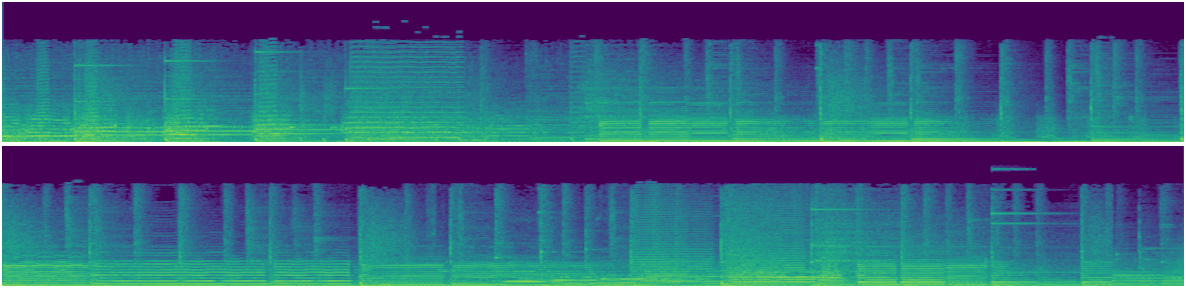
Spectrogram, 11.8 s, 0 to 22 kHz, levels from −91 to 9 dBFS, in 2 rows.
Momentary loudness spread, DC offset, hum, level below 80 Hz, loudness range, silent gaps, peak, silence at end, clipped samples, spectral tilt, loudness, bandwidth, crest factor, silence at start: 7 LU; under 0.1%; none; -20 dBFS; 3 LU; none; 0 dBFS; 0 s; under 0.1%; -4.5 dB/octave; -14 LUFS; 16.5 kHz; 14 dB; 0 s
